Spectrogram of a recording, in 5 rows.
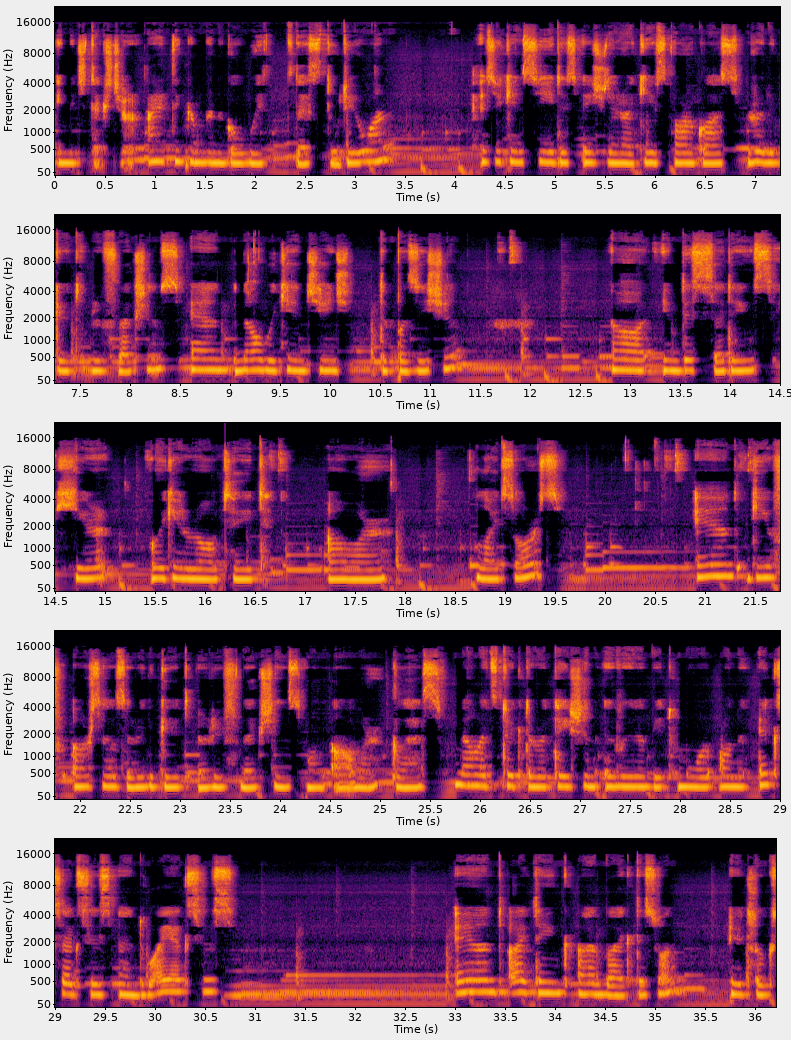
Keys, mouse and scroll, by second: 8.1 scroll down 1, 8.5-8.8 scroll up 2, 8.8-9.1 scroll down 1, 9.4 middle click, 9.9 middle click, 10.5-11.7 scroll up 6, 11.4 shift+middle click, 13.7-19.1 drag, 20.3-24.2 scroll up 3, 24.2-25.4 scroll down 2, 25.4-25.8 scroll down 2, 25.6 shift+middle click, 25.6 scroll up 1, 25.8-29.4 drag, 30.8-34.0 drag.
